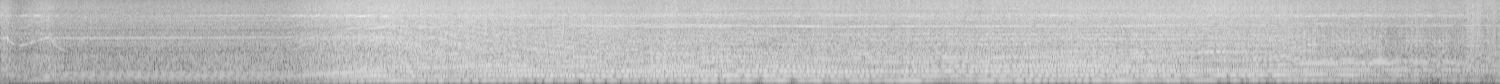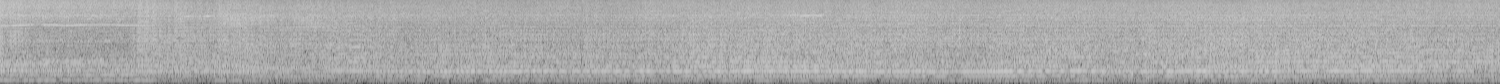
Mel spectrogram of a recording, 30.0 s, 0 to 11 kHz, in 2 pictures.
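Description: DJI Phantom 4 quadcopter's propellers spinning at idle on the ground, then rising in pitch and growing loud as it lifts off about three seconds in, carrying a water bottle. The buzz eases off somewhat as the drone climbs and settles into a steady hover.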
